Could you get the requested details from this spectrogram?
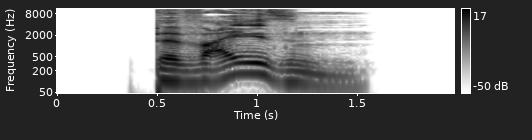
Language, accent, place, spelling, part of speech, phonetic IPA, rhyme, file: German, Germany, Berlin, Beweisen, noun, [bəˈvaɪ̯zn̩], -aɪ̯zn̩, De-Beweisen.ogg
- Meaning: dative plural of Beweis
